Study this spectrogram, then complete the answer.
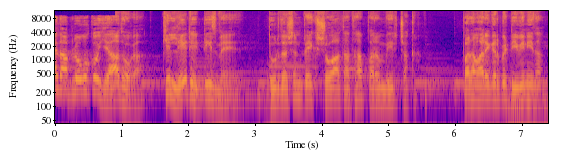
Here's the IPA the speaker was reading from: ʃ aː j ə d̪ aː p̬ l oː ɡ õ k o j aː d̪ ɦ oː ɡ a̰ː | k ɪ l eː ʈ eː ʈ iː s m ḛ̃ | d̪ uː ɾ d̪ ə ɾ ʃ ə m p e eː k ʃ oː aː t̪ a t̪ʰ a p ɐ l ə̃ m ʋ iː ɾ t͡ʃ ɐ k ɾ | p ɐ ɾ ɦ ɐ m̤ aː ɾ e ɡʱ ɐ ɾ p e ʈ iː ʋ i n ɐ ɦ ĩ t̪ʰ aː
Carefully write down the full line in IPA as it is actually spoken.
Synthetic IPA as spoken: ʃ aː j ə d̪ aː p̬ l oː ɡ õ k o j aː d̪ ɦ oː ɡ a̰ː | k i l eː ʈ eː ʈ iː z m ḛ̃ | d̪ uː ɾ d̪ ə ɾ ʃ ə n p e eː k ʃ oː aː t̪ a t̪ʰ a p ɐ ɾ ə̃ m ʋ iː ɾ t͡ʃ ɐ k ɾ | p ɐ ɾ ɦ ɐ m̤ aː ɾ e ɡʱ ɐ ɾ p e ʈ iː ʋ i n ɐ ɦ ĩ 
